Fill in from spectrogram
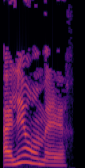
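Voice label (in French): "aller en mer", French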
